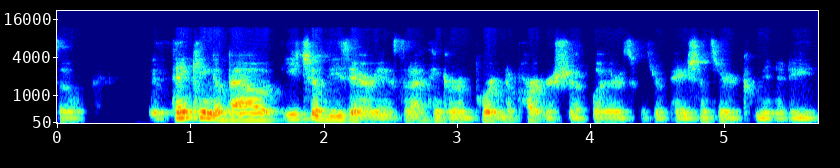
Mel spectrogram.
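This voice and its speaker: A man's somewhat breathy voice, dark and mellow in tone, with very wide pitch swings. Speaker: healthcare leadership presenter. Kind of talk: webinar presentation. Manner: fast.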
